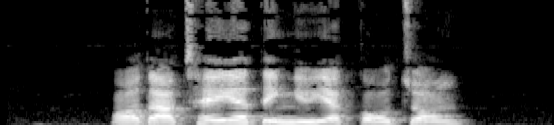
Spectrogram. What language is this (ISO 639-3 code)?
yue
